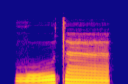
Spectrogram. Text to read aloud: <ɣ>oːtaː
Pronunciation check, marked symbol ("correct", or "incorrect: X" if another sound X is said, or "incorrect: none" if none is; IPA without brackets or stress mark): correct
